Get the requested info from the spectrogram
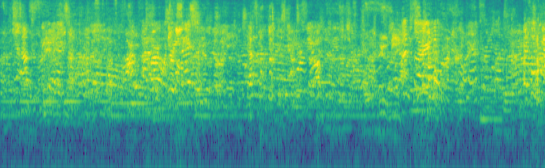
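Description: Many people talking at once: overlapping chatter from a gathered group, with no single voice standing out.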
